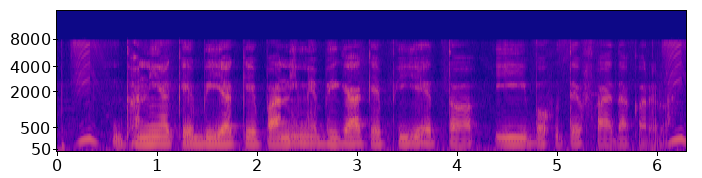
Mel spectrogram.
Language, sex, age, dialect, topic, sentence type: Bhojpuri, male, 18-24, Northern, agriculture, statement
